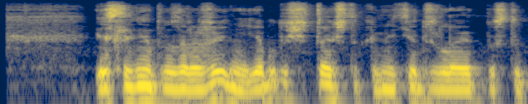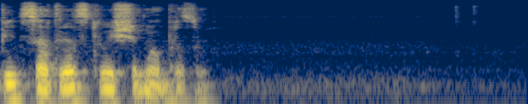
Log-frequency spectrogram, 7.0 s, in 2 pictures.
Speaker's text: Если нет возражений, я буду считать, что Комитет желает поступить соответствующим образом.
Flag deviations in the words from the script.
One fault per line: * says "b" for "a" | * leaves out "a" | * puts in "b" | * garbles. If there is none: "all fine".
all fine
